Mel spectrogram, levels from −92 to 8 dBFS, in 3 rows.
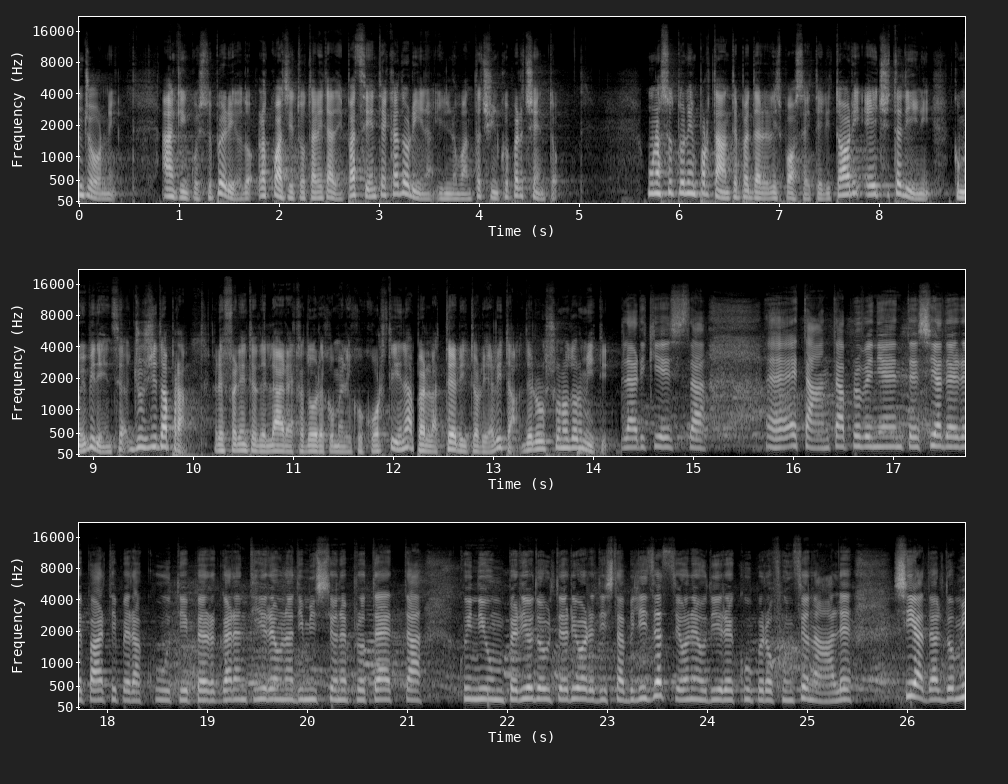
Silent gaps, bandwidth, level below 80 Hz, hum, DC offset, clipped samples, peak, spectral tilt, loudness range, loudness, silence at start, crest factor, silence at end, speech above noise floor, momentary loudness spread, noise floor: none; 15.5 kHz; -58 dBFS; none; under 0.1%; under 0.1%; -4 dBFS; -4.5 dB/octave; 3 LU; -26 LUFS; 0 s; 22 dB; 0 s; 32 dB; 8 LU; -58 dBFS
